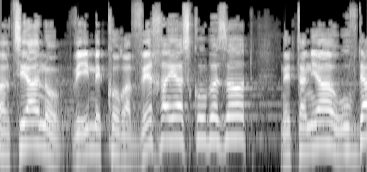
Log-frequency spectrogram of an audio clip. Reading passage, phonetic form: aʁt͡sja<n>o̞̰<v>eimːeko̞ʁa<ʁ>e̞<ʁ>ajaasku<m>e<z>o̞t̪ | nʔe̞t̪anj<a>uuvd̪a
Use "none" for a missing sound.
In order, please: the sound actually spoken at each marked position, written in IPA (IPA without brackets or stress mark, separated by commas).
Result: n, v, v, χ, b, z, a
